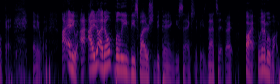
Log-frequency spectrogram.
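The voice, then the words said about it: Yelling, raised frustrated voice. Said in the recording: “don't yell at me ... You are yelling ... I'm yelling in general because this frustrates me ... Don't raise your voice at me”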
